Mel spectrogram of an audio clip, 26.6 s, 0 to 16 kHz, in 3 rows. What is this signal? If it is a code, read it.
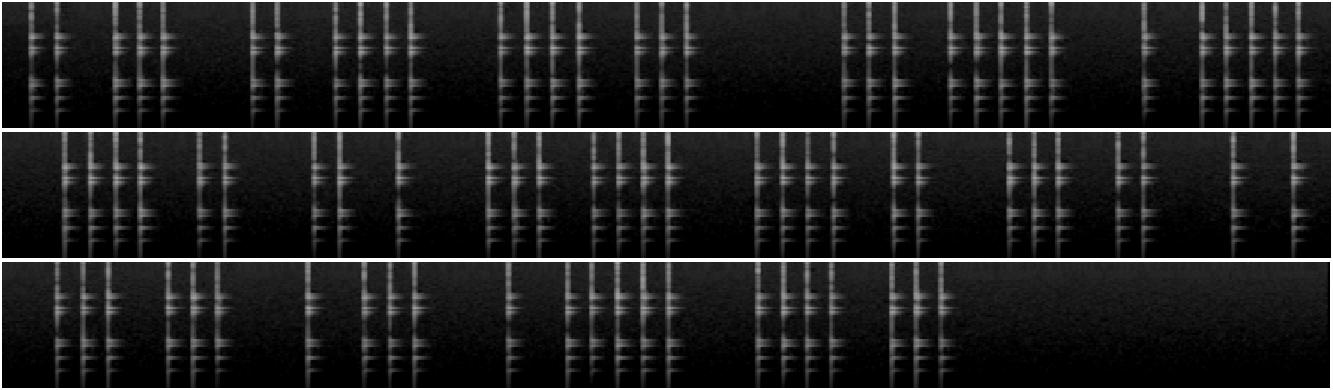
Tap code, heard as taps on a metal pipe, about 6 knocks a second. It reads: HIS PERFORMANCES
